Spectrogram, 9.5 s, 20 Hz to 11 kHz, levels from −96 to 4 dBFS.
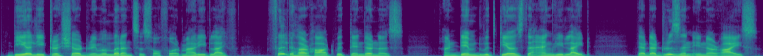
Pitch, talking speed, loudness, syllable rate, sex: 135 Hz, 155 wpm, -18 LUFS, 4.8 syllables/s, male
